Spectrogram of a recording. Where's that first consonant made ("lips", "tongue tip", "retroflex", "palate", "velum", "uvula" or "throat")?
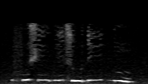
lips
